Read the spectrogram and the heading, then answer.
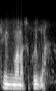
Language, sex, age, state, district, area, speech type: Bodo, male, 18-30, Assam, Baksa, rural, conversation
